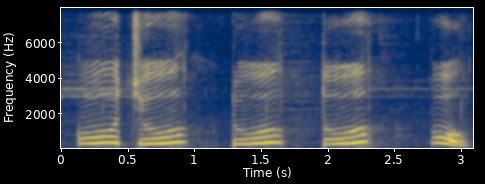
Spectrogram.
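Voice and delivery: कु, चु, टु, तु drawn out very slowly and softly; a teacher dictating a code to memorize; slow recited code. Shown as a demonstration. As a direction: spell out कु, चु, टु, तु syllable by syllable, slow and quiet. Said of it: "एक code हो गया ये".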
